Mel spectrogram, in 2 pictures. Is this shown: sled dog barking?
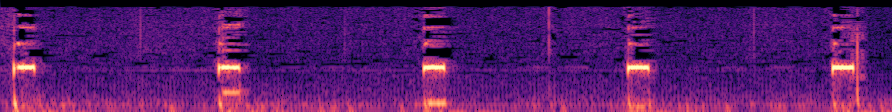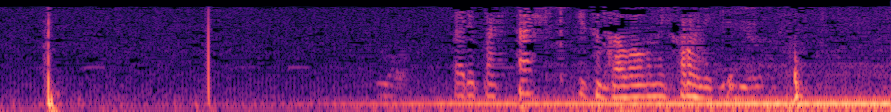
no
